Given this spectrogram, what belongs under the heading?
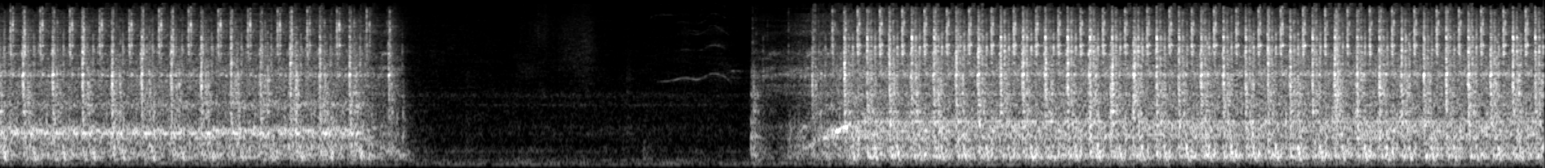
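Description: A sewing machine runs a gathering line on a peasant top with no back stitch at either end, a steady fast whirr that stops for about two seconds and then resumes, close and loud with no talking.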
